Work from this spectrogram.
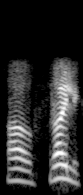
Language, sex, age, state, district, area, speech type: Odia, male, 18-30, Odisha, Bhadrak, rural, conversation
